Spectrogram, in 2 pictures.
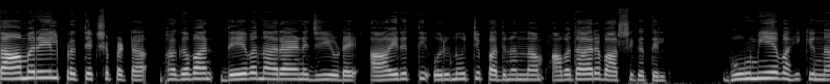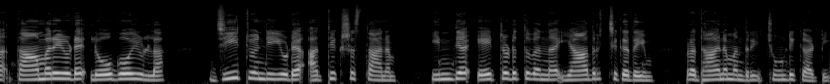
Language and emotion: Malayalam, neutral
